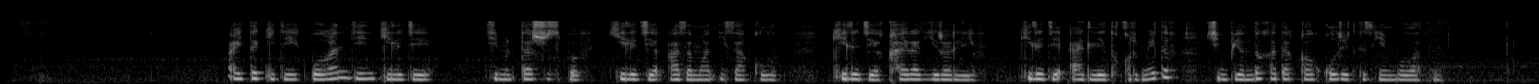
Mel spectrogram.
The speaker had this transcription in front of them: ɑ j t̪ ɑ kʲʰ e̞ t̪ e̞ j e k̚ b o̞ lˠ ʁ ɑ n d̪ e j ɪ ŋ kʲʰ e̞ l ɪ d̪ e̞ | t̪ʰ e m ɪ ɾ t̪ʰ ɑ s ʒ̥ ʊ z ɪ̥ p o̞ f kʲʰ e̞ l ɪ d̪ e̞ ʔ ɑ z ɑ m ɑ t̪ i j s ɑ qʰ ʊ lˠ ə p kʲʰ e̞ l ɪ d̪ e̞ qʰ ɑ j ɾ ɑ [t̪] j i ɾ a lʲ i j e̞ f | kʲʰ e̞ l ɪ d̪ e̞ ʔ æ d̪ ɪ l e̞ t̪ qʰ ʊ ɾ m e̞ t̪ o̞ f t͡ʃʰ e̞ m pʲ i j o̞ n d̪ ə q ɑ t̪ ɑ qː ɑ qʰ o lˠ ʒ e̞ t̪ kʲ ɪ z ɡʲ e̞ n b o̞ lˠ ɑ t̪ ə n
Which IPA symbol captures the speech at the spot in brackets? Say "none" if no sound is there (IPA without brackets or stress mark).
t̪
